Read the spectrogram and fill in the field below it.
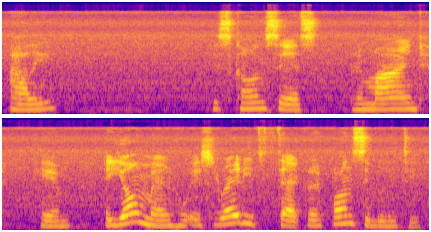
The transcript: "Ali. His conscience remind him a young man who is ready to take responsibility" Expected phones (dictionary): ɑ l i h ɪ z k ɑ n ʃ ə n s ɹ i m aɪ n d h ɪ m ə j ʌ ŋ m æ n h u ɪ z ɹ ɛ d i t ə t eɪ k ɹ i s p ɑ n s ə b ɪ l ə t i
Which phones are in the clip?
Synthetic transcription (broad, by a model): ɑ l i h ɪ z k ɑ n s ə s ɹ i m aɪ n d h ɪ m ə j ʌ ŋ m æ n h u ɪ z ɹ ɛ d i t ə t eɪ k ɹ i s p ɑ n s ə b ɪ l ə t i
